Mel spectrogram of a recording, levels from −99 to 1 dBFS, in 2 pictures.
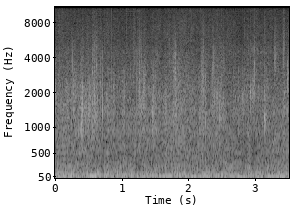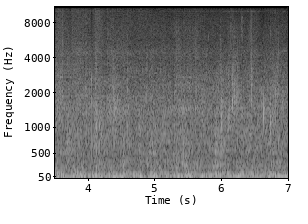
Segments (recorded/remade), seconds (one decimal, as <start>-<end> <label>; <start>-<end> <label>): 0.0-0.6 recorded; 0.6-1.3 remade; 1.3-2.6 recorded; 2.6-5.7 remade; 5.7-7.0 recorded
